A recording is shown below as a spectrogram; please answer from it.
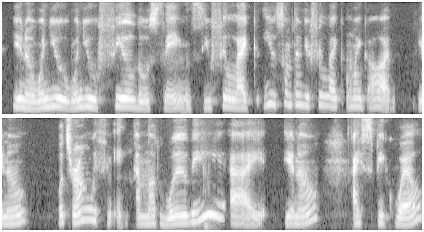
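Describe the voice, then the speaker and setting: A woman's medium-pitched voice with a non-native accent and a dark, mellow tone, fairly slow, with ordinary pitch variation, in a dry, close sound with no echo. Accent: foreign. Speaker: media host and speaker. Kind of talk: interview conversation.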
